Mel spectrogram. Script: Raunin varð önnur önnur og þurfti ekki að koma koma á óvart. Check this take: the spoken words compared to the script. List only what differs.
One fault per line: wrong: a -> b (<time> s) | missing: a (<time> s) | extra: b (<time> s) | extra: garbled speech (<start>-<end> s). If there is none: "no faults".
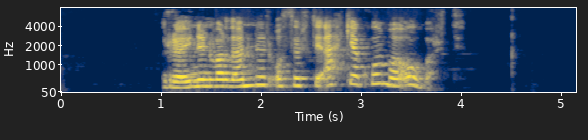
missing: önnur (2.1 s)
missing: koma (3.4 s)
